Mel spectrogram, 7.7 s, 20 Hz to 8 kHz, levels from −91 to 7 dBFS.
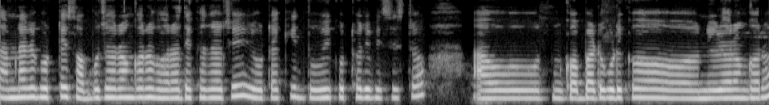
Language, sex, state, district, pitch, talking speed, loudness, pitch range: Odia, female, Odisha, Nuapada, 240 Hz, 115 wpm, -15 LUFS, 230-250 Hz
